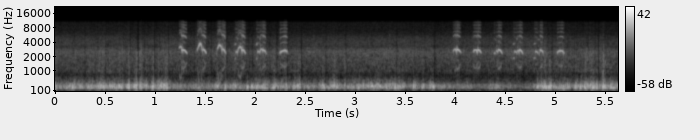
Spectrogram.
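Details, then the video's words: Male osprey brooding on a nest on a very windy afternoon, 1pm, 3 July 2016, at Hellgate: two bursts of six or seven sharp, high, repeated chirps, each burst about a second long, over steady rumbling wind. "Louis sounds alert while broodi"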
